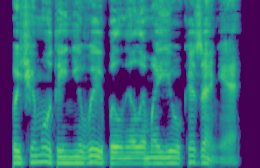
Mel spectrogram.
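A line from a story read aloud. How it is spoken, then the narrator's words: Flat, expressionless question. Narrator (Russian): ничего не выражающим тоном спросил Казмир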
